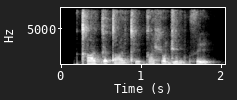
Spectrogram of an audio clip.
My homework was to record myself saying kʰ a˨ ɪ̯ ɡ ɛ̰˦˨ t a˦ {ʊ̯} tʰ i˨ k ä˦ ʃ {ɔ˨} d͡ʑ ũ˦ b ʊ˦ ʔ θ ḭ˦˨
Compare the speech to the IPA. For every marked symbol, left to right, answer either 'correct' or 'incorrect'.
incorrect, correct

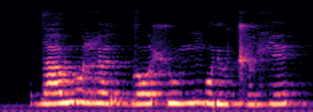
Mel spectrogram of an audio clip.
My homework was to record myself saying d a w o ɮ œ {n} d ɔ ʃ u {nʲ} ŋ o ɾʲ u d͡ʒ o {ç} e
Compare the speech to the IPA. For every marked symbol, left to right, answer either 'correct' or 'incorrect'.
incorrect, incorrect, correct

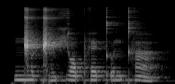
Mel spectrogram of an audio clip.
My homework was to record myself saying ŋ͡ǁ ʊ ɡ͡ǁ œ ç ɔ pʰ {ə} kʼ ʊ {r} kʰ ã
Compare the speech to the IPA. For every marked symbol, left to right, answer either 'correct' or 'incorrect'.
incorrect, incorrect

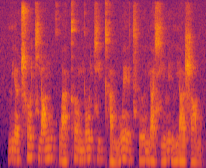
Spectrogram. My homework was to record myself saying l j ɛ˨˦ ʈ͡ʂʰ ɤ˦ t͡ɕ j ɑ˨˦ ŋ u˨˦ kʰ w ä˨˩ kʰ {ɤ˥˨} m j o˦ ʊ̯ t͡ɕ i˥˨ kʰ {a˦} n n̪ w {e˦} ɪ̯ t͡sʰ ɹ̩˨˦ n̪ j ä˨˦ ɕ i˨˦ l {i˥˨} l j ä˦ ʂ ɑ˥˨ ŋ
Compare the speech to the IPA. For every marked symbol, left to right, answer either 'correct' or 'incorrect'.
correct, incorrect, incorrect, correct

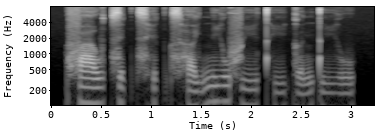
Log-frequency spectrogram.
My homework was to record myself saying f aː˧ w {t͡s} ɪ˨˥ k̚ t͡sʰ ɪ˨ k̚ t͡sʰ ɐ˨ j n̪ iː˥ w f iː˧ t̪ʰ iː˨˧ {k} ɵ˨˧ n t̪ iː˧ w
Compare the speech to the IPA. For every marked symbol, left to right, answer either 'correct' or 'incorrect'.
correct, correct

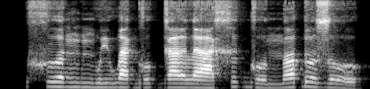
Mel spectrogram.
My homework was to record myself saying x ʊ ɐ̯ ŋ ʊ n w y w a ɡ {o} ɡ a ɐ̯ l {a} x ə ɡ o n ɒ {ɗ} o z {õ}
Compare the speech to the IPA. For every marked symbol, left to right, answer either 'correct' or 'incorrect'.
correct, correct, correct, incorrect

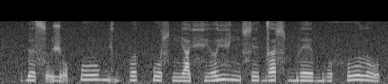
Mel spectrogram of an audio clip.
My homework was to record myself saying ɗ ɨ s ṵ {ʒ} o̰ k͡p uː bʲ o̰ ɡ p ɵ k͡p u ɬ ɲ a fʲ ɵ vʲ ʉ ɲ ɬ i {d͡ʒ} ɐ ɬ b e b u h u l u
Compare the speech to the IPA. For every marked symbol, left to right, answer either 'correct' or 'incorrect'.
correct, incorrect

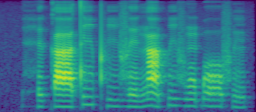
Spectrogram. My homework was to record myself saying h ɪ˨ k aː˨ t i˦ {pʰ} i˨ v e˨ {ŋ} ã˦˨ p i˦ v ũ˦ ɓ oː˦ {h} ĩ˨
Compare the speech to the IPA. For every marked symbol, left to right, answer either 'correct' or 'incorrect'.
correct, correct, incorrect

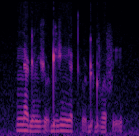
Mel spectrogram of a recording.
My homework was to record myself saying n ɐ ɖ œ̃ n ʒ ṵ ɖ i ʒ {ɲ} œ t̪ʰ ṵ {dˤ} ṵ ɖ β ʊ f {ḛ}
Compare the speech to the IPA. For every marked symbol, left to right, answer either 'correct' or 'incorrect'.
correct, incorrect, incorrect

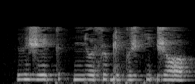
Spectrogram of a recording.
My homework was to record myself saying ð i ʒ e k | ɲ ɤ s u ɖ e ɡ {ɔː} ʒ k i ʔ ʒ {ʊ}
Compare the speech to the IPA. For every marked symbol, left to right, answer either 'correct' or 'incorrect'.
incorrect, incorrect

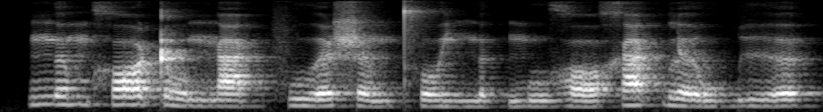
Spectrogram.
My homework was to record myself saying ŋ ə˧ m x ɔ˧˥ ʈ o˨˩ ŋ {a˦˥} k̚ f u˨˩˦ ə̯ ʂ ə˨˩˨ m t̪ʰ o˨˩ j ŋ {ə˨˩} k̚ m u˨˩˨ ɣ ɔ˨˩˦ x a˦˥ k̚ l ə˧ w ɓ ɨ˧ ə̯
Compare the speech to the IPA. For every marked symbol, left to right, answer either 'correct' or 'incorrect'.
incorrect, correct

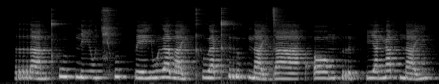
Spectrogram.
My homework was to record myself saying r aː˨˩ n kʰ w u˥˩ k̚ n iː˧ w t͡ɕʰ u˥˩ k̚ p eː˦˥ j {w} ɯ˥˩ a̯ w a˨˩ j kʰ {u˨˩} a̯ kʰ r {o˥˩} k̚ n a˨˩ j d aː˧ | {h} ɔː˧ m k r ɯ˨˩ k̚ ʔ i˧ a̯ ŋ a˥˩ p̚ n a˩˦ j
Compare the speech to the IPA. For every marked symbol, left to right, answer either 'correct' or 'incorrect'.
correct, incorrect, incorrect, incorrect

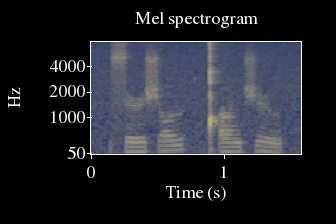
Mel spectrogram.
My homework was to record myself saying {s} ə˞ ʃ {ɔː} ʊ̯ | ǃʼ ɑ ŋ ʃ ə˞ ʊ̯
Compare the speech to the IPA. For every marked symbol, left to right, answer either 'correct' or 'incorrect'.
correct, incorrect

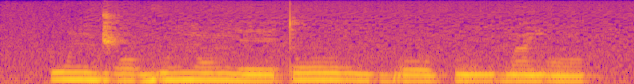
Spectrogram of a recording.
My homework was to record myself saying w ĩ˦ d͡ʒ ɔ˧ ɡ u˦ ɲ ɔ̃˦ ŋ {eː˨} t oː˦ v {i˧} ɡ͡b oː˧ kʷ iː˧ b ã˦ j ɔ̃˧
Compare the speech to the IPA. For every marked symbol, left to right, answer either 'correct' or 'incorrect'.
correct, correct

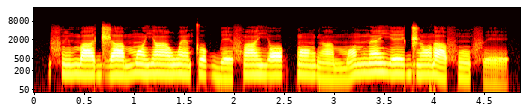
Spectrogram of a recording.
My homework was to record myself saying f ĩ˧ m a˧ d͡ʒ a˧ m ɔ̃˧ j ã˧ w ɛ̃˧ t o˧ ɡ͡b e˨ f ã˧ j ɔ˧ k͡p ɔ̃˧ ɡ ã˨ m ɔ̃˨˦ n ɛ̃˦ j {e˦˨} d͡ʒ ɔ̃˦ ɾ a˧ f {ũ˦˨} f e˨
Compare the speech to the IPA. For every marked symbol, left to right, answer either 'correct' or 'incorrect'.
incorrect, incorrect

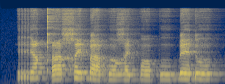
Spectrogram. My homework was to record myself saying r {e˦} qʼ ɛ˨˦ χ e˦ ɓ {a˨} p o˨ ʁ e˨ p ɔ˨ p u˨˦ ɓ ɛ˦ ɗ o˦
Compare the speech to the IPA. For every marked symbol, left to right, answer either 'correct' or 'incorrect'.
correct, correct

